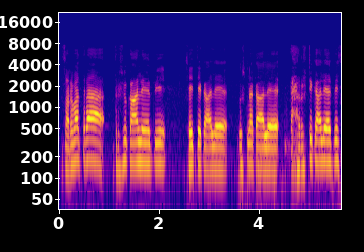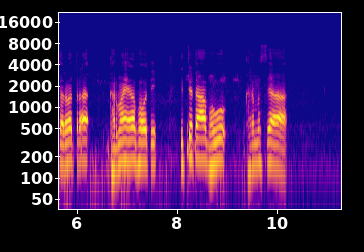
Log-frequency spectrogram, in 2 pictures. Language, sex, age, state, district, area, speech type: Sanskrit, male, 18-30, Karnataka, Vijayapura, rural, spontaneous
